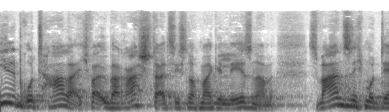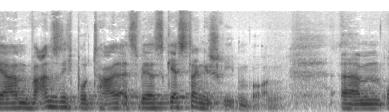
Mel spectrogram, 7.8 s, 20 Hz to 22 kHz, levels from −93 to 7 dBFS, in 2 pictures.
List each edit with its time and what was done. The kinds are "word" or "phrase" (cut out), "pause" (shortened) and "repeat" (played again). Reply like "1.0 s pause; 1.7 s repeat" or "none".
none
